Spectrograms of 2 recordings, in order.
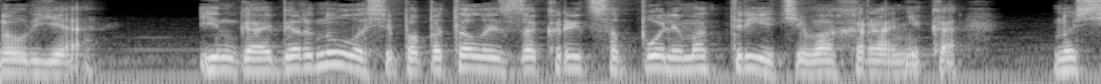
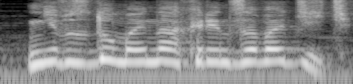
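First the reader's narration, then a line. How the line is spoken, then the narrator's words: Yelling. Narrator (Russian): вопила Инга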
